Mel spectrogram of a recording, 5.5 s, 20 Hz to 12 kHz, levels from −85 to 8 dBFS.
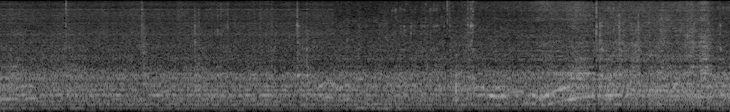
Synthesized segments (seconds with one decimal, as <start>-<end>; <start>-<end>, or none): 0.0-2.5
